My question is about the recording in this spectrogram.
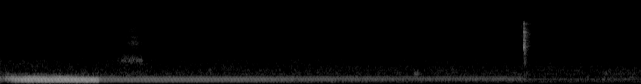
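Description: Additel ADT761 automated pressure calibrator's internal pressure controller humming as it brings the pressure down from about 50 psi toward zero for the next test point. The hum is loud for the first second, then quieter and fading, and stops with a sharp click a little after five seconds in.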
